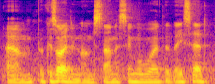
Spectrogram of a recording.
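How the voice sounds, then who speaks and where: A man vlogging in a relaxed, rambling way, full of ums and restarts. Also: fairly low pitch, rapid-fire, noisy background. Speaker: travel vlogger. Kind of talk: casual chat to camera.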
